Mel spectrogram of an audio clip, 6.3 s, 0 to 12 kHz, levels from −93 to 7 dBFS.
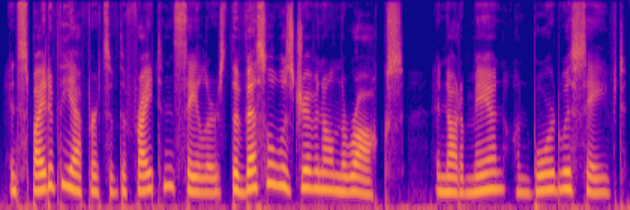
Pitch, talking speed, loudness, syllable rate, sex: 225 Hz, 230 wpm, -19 LUFS, 5.6 syllables/s, female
